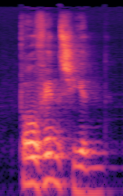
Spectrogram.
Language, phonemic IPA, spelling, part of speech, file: Dutch, /proːˈvɪnsiən/, provinciën, noun, Nl-provinciën.ogg
- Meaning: plural of provincie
